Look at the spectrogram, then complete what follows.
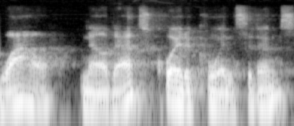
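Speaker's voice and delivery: imitated, mock sarcastic tone. Retelling a thought after reading a Bible verse: imitating own sarcastic thought. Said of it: "I'm saying that sarcastically".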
